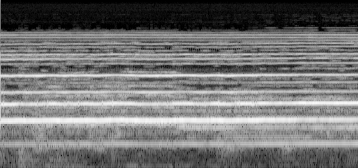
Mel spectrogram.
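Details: Pelung cockerel holding its long, unusual crow: a steady, full, buzzing-rich note kept level and loud from start to finish, with faint low rumbles underneath.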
